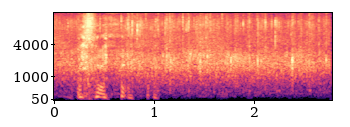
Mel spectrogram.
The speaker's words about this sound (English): We got this very nice plotter from Exhein. Here, applause for Exhein, please.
